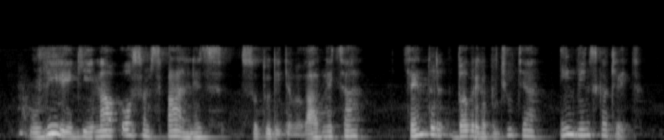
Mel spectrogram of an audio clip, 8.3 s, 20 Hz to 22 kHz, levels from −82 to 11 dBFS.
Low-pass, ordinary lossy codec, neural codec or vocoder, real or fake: 5.4 kHz; none; codec, 44.1 kHz, 2.6 kbps, SNAC; fake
